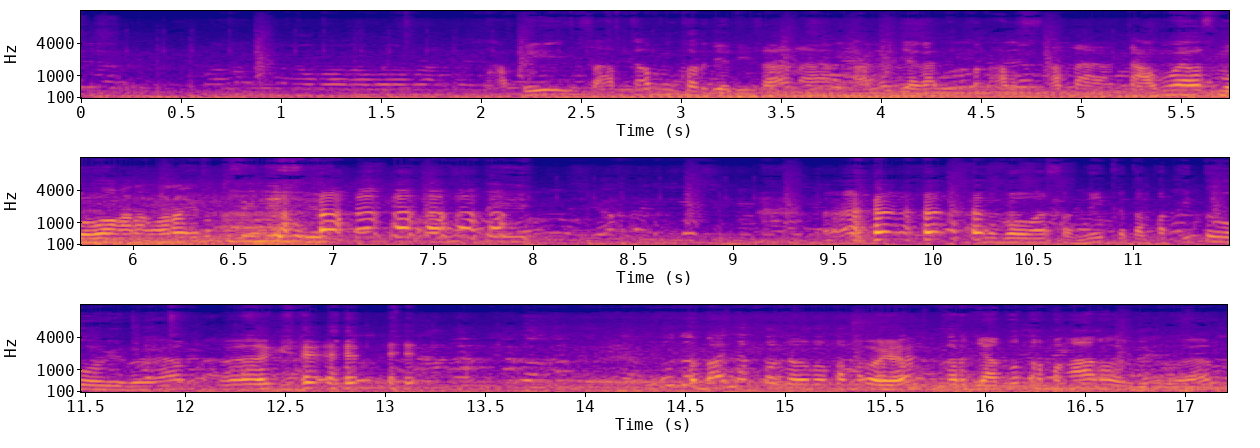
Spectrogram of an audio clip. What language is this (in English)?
Indonesian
